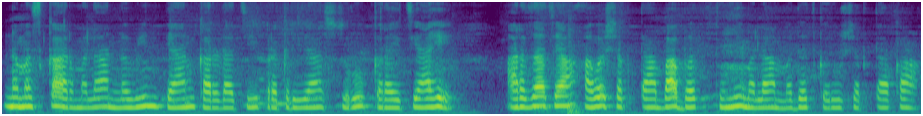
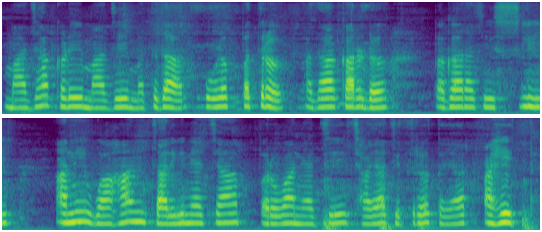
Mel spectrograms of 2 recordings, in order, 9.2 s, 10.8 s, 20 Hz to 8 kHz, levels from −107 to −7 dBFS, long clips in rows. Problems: none marked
